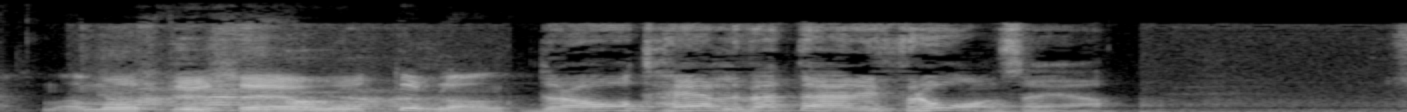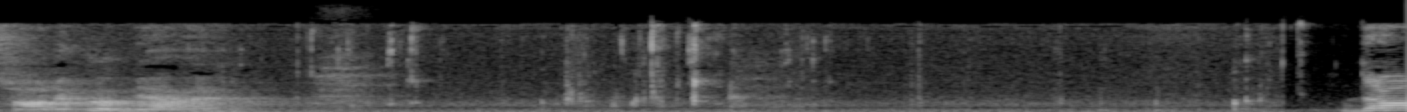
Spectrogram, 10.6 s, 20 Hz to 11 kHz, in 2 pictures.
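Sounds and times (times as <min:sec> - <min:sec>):
laughter: 0:00.2 - 0:02.0
speech: 0:00.2 - 0:04.3, 0:05.2 - 0:06.3, 0:10.3 - 0:10.5
wet gum chewing with sticky smacks: 0:06.4 - 0:10.3.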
